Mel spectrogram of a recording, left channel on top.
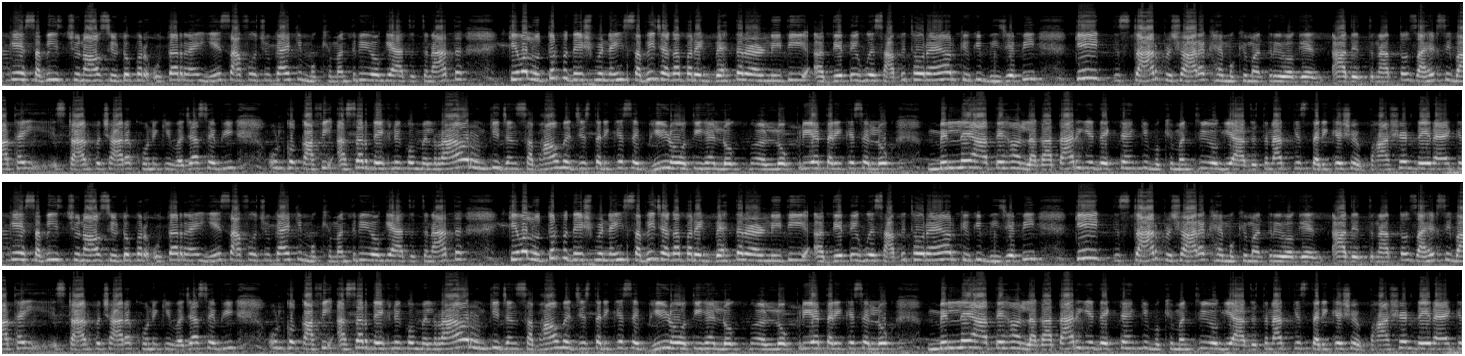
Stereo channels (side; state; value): both; identical; correlation 1.00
